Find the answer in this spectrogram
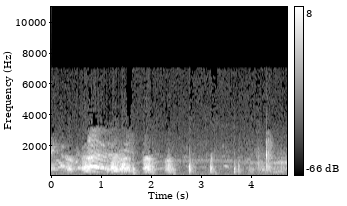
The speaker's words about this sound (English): Winter had again clamped its icy fingers on the Yukon territory. The long nights were lonely ones for Dave, and his face lighted up with pleasure as he heard the sound of Sergeant Preston's dog team stopping at the cabin.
